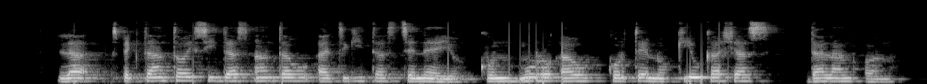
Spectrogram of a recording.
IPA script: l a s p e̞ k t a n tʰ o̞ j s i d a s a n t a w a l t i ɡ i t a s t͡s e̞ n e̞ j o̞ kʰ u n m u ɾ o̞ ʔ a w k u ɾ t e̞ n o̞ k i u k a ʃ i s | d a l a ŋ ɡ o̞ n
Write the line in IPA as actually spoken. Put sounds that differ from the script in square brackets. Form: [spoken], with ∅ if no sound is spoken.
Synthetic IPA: l a s p e̞ k t a n [t] o̞ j s i d a s a n t a w a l t i ɡ i t a s t͡s e̞ n e̞ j o̞ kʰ u n m u ɾ o̞ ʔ a w k u ɾ t e̞ n o̞ k i u k a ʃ [a] s | d a l a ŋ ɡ o̞ n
